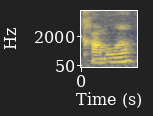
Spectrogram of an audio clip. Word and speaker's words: Kamala: cannot simply remember that her name is pronounced Kamala.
